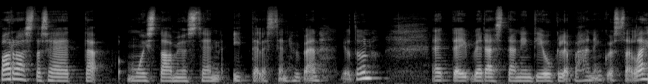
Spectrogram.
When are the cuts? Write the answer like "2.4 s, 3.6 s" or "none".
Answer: 2.3 s, 3.4 s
